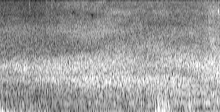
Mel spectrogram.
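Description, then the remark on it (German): A steady, broad low rumble of morning vehicle traffic passing outside, continuous throughout with a slight swell near the end, no voices present. “ja, ihr Verkehr hier heute Morgen.”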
